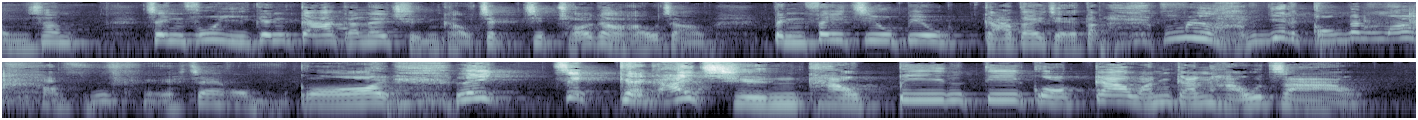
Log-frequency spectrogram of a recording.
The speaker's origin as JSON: {"language": "Cantonese", "country": "Hong Kong", "said": "而家我哋香港人嘅社区爆发紧"}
